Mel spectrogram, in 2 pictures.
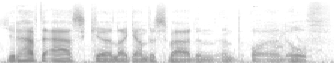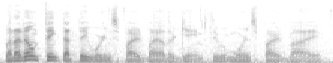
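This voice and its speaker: A man chatting on a livestream as a game developer guest, casual and hedging, often halting mid-sentence. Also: lowish voice, a little hiss or hum.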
